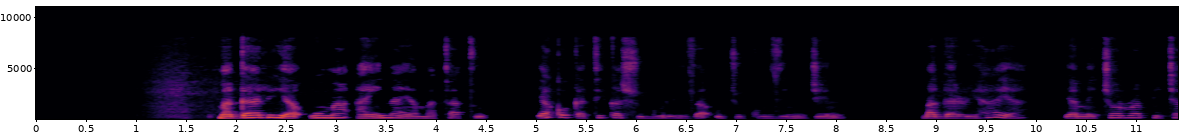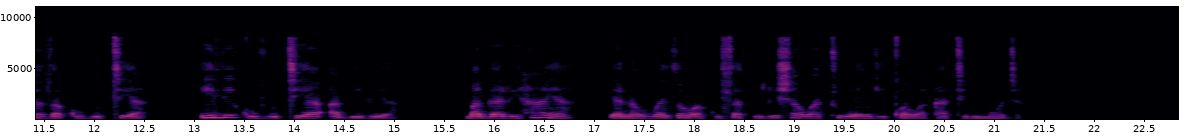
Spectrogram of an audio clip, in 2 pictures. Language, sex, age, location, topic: Swahili, female, 50+, Nairobi, government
